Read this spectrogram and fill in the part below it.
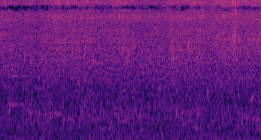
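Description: Depalyon Falls waterfall in General Nakar, Quezon, a steady broadband rush of falling water, continuous and fairly loud throughout with no voices.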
